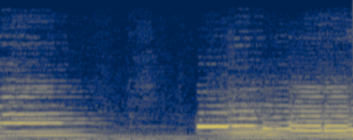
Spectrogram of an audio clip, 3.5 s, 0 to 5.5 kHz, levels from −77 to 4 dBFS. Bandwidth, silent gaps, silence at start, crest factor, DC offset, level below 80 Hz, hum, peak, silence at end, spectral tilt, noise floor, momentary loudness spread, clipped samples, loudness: 5.2 kHz; none; 0 s; 12 dB; under 0.1%; -40 dBFS; none; -6 dBFS; 0 s; -10.5 dB/octave; -38 dBFS; 17 LU; under 0.1%; -17 LUFS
